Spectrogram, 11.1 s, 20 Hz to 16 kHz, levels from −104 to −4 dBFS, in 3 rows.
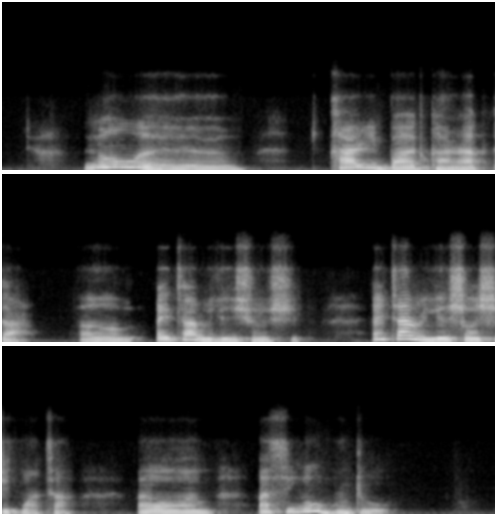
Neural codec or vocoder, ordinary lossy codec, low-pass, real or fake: codec, 16 kHz, 1 kbps, FunCodec, trained on Chinese and English, 50 frames a second; Opus, 24 kbps; 7.2 kHz; fake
